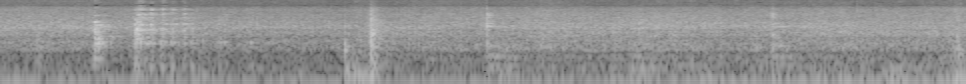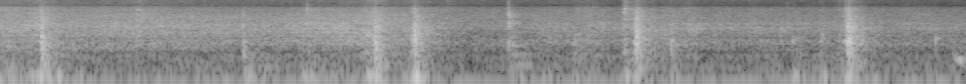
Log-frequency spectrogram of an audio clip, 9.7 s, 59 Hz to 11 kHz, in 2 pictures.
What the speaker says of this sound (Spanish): Los vegetales se sofríen como por unos 5 minutos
